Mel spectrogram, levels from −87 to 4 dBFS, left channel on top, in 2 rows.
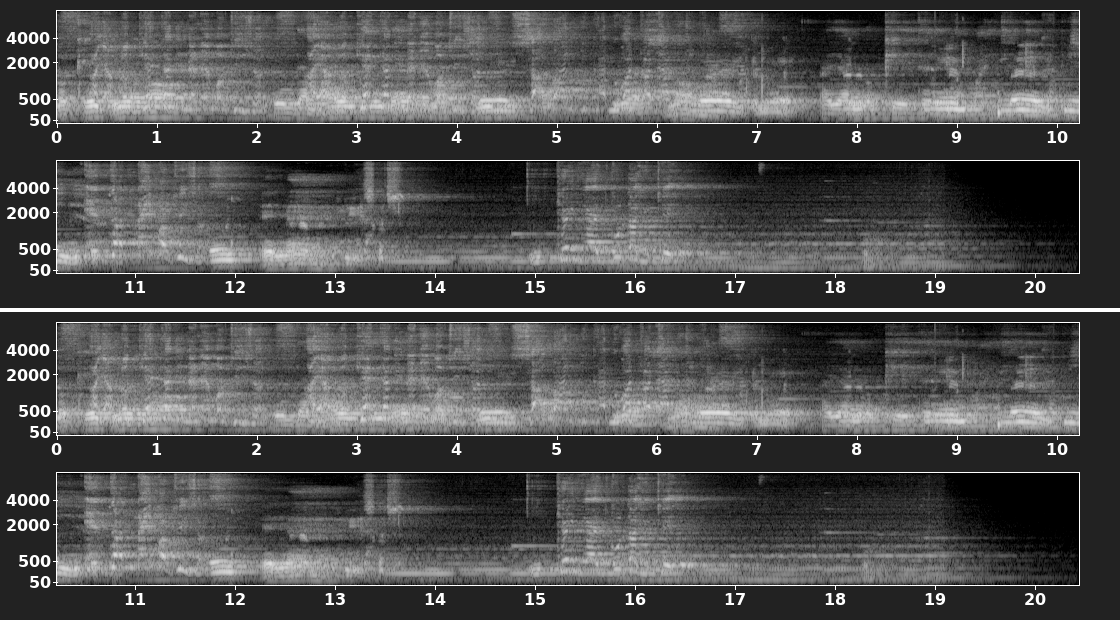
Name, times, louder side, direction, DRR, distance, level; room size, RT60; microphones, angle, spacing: voice 1, 0.0-1.3 2.2-5.0 5.6-6.7 7.6-10.5 12.3-13.5 18.3-18.5, left 1 dB, 55° left, 2 dB, 2.2 m, -20 dB
voice 2, 0.9-1.7 2.5-2.7 3.0-3.2 3.5-3.9 4.7-5.1 5.6-6.1 10.5-11.5 15.3-15.7 15.9-16.4, right 1 dB, 10° right, 1 dB, 2.5 m, -20 dB
voice 3, 4.2-4.6 5.5-5.6 6.3-7.4 7.8-8.1 8.7-9.1 9.4-10.6 11.7-12.1 12.6-12.7 13.1-13.7 14.9-15.1, left 1 dB, 20° left, 9 dB, 1.1 m, -17 dB
29.5 x 15.0 x 10.0 m, 2.4 s
head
